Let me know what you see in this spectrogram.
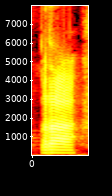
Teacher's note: Yang asalnya ra tanpa monyong nih, ra itu tipis, pangkal lidahnya gak naik. Ra menjadi ro.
